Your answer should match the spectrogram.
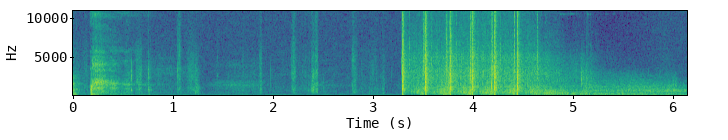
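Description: AR-15 rifle fired about seven times in quick succession, roughly five shots a second, a few seconds in, followed by a fading echo.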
